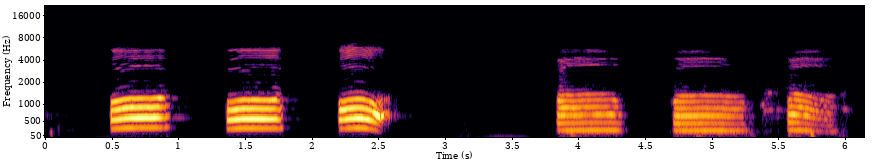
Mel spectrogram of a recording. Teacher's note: Jadi huruf Qaf diangkat pangkal lidahnya supaya suaranya tebal.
